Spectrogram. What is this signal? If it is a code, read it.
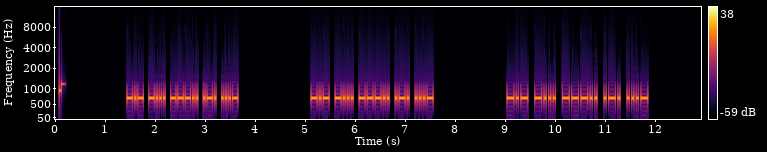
Morse code, heard as a keyed tone, about 30 wpm, 700 Hz. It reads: KB8RV KB8RV KB8RV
